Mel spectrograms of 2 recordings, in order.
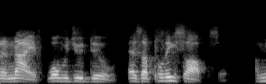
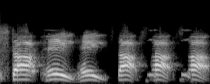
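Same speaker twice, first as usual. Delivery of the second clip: very slow, high-pitched put-on yelling; 6 semitones higher than usual. Retelling what the officer shouted during a fight: imitating an officer yelling. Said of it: "And he's yelling".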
